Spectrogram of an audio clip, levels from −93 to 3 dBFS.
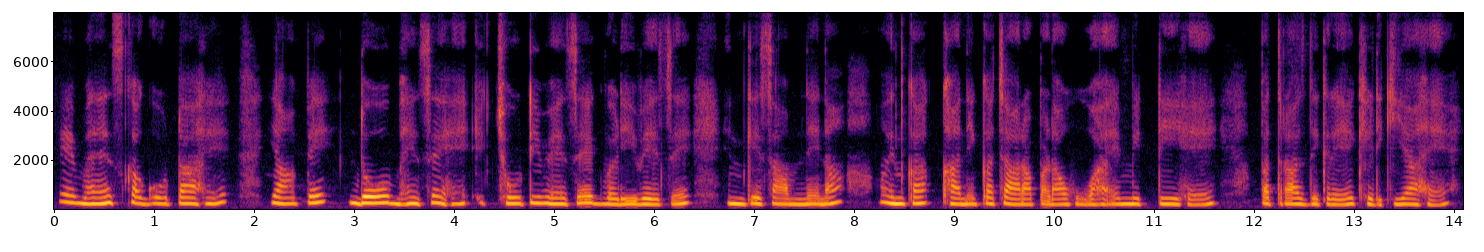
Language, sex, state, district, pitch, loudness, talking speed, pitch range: Hindi, female, Chandigarh, Chandigarh, 235 Hz, -17 LUFS, 145 wpm, 220-255 Hz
